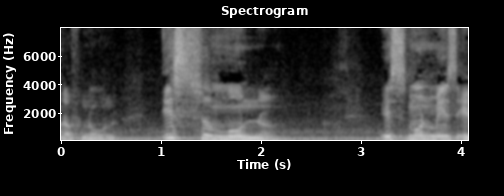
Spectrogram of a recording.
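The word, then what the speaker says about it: اسم: When I stop, I can pronounce Ism, but if I don't stop, this full word is Ismun, which means name.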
